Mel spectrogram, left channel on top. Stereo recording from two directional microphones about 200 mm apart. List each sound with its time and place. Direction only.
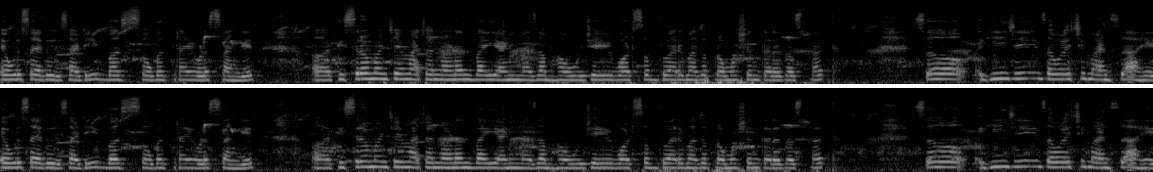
0.0 s a woman's voice: 10° right (ahead or behind)
9.2 s a woman's voice: 5° right (ahead or behind)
